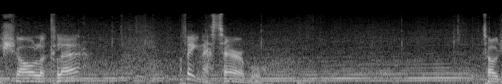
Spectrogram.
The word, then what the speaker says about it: Charles Leclerc: of French Italian one would say his name Shola Claire spelled Charles Leclerc however for the TV cameras because we are such simpletons he actually pronounces his name Charles Leclerc as well just because English people were incapable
